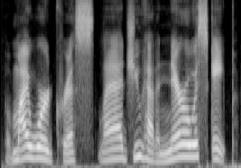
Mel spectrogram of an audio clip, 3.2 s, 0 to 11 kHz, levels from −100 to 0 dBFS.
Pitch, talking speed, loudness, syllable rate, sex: 195 Hz, 185 wpm, -17 LUFS, 4.3 syllables/s, female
